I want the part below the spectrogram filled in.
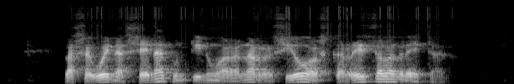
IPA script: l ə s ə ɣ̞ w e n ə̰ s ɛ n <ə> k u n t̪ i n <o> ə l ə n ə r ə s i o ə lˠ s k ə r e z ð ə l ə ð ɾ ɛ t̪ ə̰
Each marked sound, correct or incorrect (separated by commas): correct, incorrect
